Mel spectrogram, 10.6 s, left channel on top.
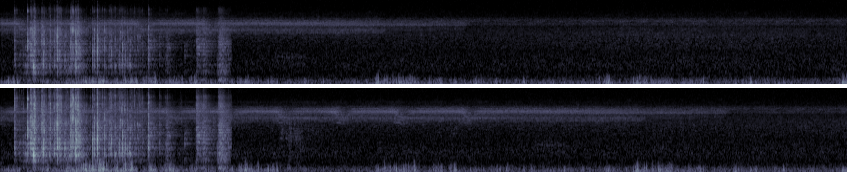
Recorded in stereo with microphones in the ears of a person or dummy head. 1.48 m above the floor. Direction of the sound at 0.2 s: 30° right (ahead or behind).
